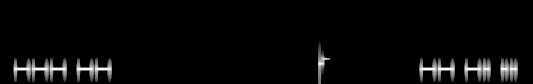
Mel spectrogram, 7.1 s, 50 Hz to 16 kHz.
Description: Morse code, heard as a keyed tone, about 20 wpm, 700 Hz. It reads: OM MNI
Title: Common QSO Phrases - 4x Word-Spacing - 20wpm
